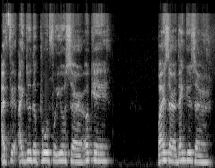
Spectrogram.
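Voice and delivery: a hint of the deferential pool cleaner; imitating Filipino pool guy. Pool cleaner greeting and leaving, in a lightly Filipino-accented polite voice. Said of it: "everything is".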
